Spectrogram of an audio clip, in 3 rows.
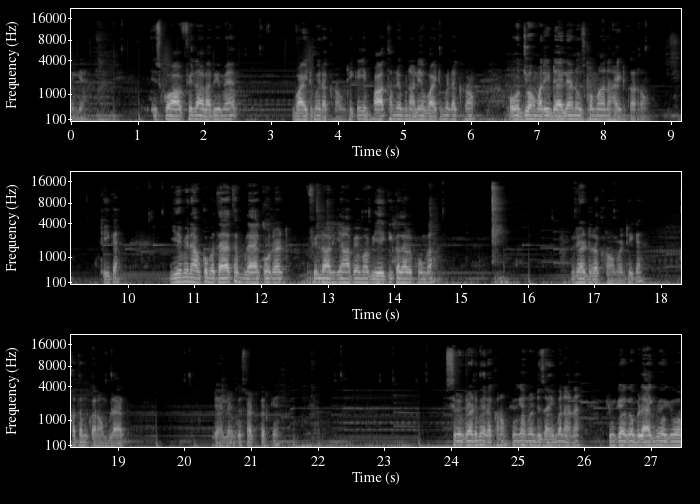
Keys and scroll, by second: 8.0 alt+super+3, 10.2 v, 10.3 space, 18.7 v, 24.1 v.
